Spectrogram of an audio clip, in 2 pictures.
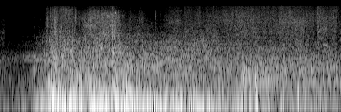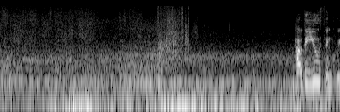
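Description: A deep, rushing roar swells and slowly fades.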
